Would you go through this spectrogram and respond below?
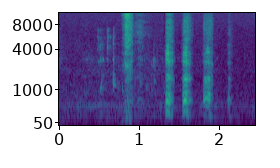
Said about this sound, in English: Man's pouring a beer into bourbon.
